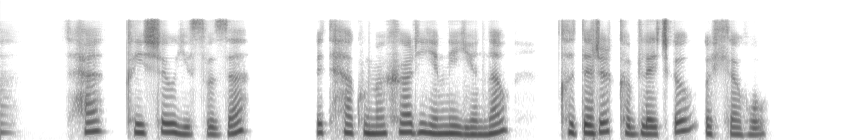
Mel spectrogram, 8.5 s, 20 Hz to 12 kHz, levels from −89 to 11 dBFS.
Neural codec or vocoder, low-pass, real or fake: codec, 16 kHz, about 1 kbps, DyCAST, with the encoder's durations; 7.2 kHz; fake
